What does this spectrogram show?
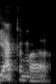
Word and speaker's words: Yakima: Yakima. Is it? Yakima. Yakima. Ah, Oh my okay, God. that's yeah. Okay. Okay. The last one. Yeah. Roll the Oh. R. Yeah. Yakima.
